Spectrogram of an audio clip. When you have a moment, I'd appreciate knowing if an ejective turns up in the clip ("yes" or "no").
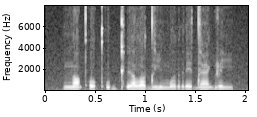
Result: yes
